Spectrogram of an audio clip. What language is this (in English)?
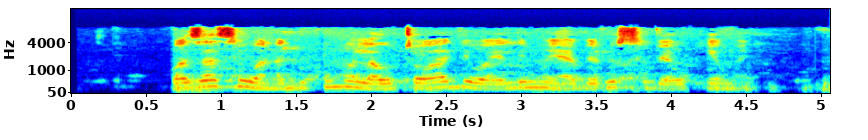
Swahili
